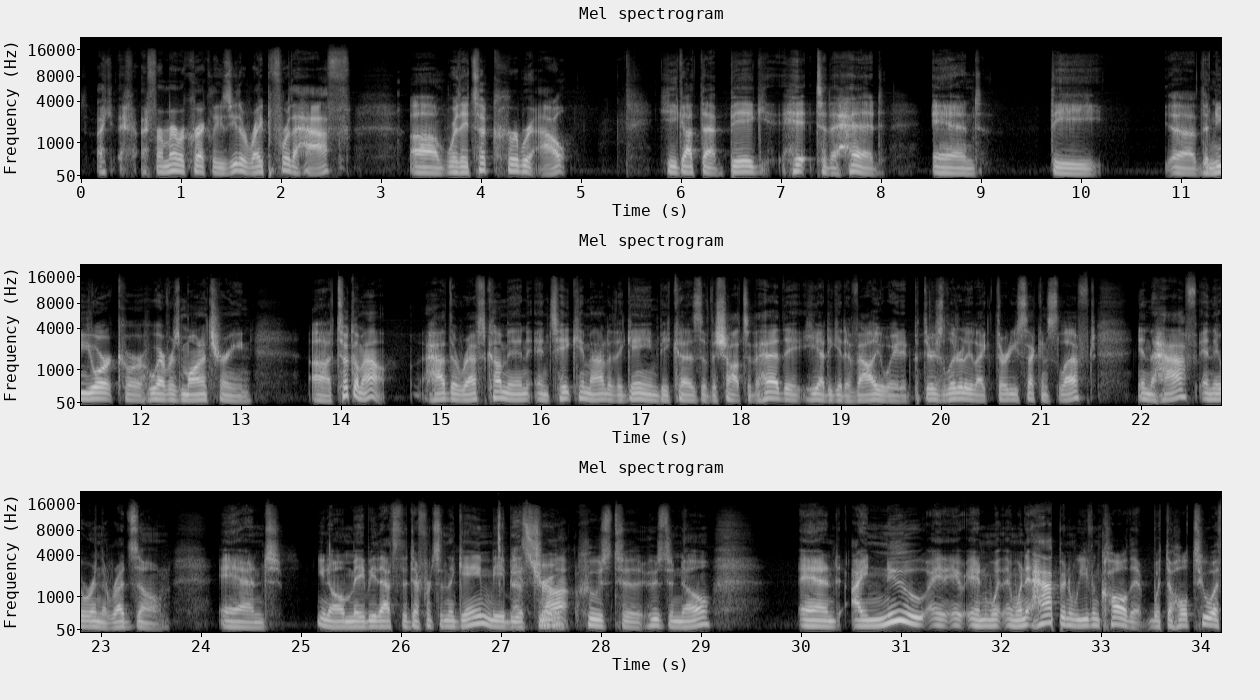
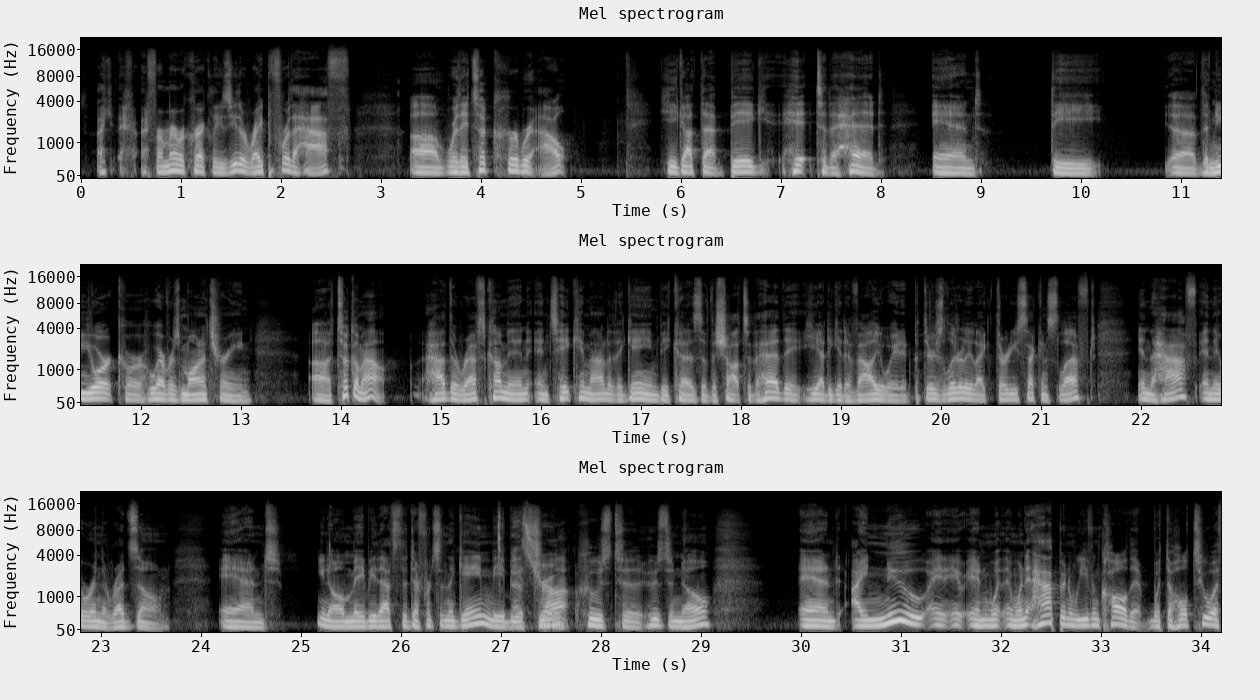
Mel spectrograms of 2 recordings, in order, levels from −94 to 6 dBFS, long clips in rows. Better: second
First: thin; very slightly; fading below 700 Hz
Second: none

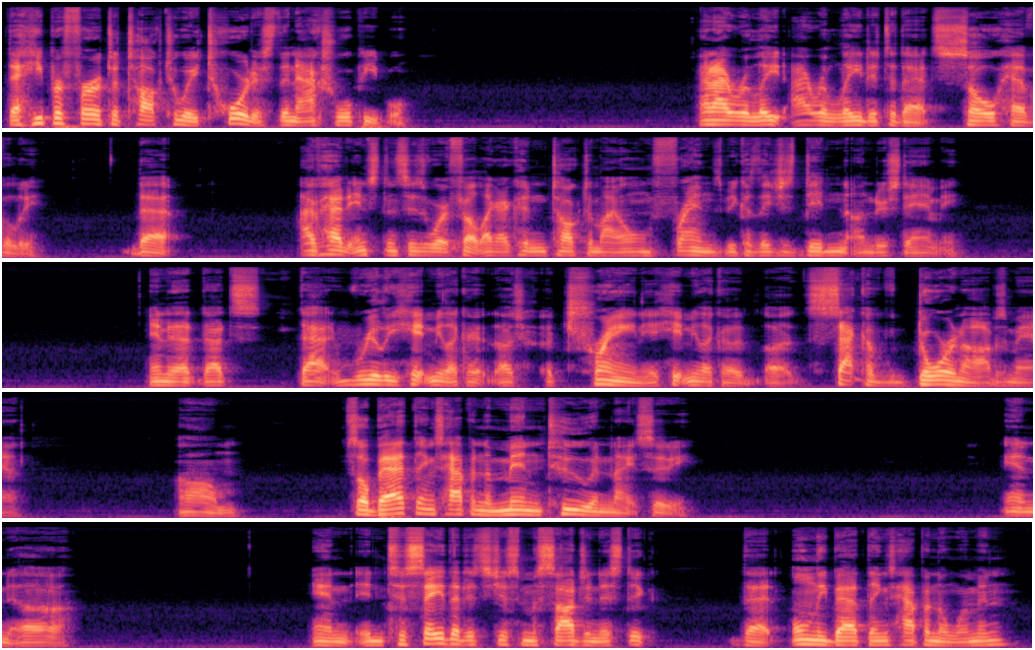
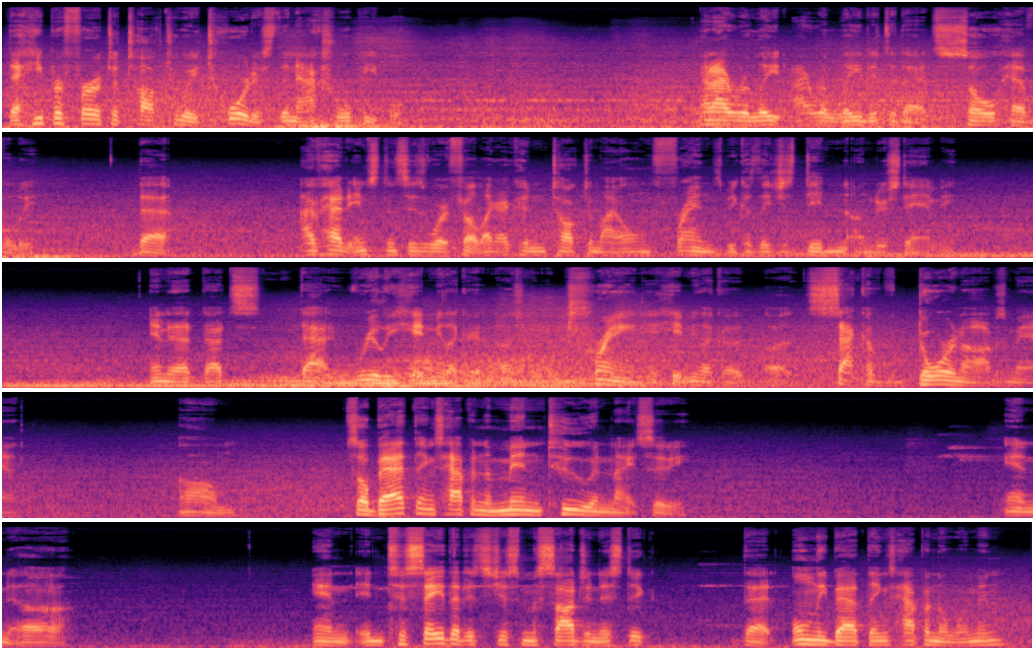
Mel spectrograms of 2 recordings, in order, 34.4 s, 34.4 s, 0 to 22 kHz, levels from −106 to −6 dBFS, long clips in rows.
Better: first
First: none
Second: train or aircraft noise; loud; throughout; 8 dB below the speech

